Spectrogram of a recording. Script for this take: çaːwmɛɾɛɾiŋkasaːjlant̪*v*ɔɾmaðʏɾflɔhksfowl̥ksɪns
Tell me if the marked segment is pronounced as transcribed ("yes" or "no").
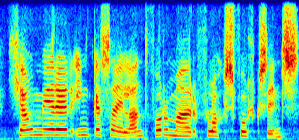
no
